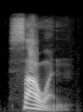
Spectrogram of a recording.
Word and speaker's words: Samhain: Halloween's origins go back thousands of years to an ancient Celtic festival called Samhain, pronounced sawin.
